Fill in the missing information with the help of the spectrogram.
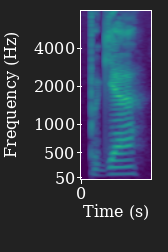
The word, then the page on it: pwgya: Apatani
